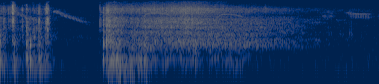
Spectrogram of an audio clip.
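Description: A dog splashes into water.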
